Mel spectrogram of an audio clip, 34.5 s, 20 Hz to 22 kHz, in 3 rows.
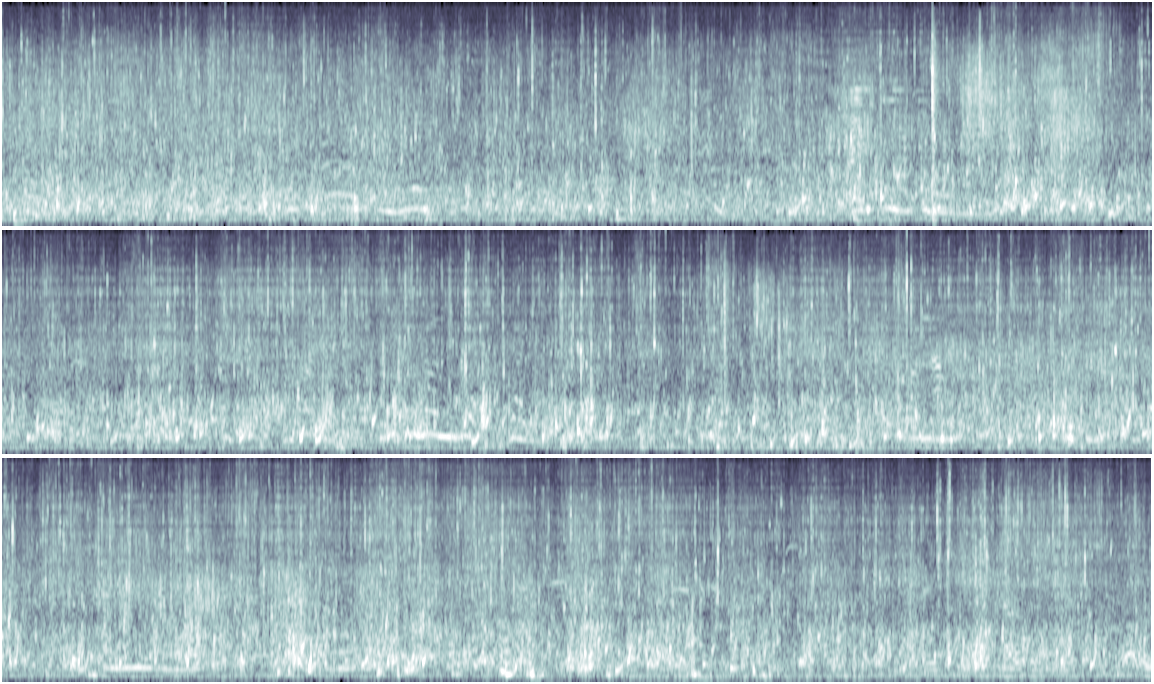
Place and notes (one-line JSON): {"title": "Walking Holme Rocks and Ducks", "date": "2011-04-19 13:36:00", "description": "A parabolic recording across the water. Ducks swimming, waves and a family throwing progressively larger stones, rocks and bricks into the water.", "latitude": "53.56", "longitude": "-1.84", "altitude": "247", "timezone": "Europe/London"}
